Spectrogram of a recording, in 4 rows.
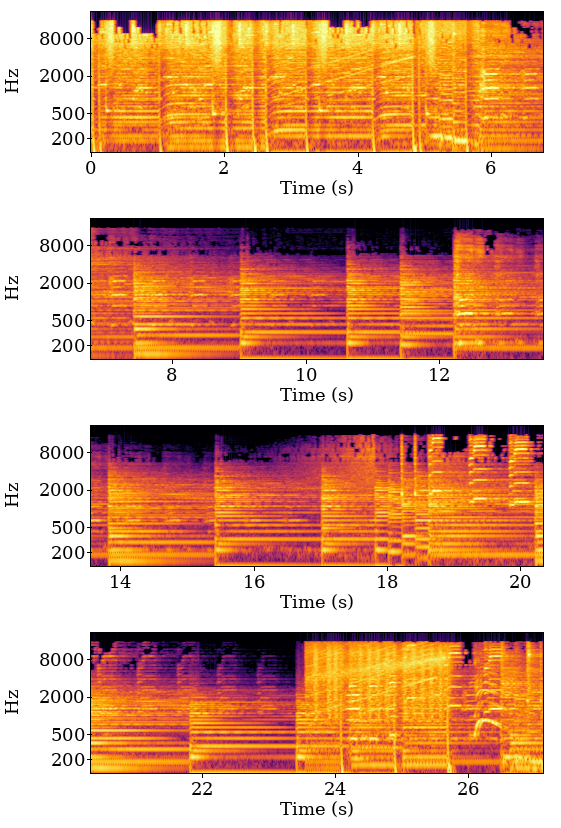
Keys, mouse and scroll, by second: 0.1 alt+Tab, 0.8 Escape, 6.6 double click, 7.5 typing, 7.8 Return, 13.4 double click, 17.0 double click, 17.8 1, 18.4 Return, 20.7 middle click, 26.4 middle click.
